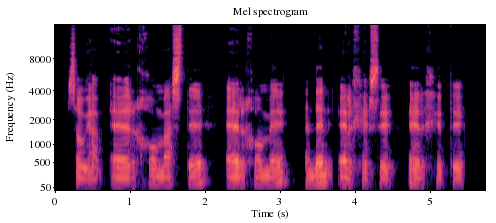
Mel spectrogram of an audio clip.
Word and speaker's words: ερχόμαστε: And with the accent on the O, omaste. So we're coming, we come. Ερχόμαστε. Erchomaste.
